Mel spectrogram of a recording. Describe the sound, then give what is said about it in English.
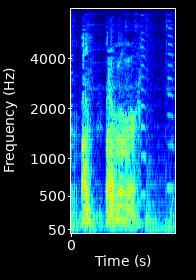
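A person's voice imitates a dog, giving two loud barking yelps in quick succession, the second longer and more drawn out, then trailing off. “I'm, I'm making barking noises.”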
